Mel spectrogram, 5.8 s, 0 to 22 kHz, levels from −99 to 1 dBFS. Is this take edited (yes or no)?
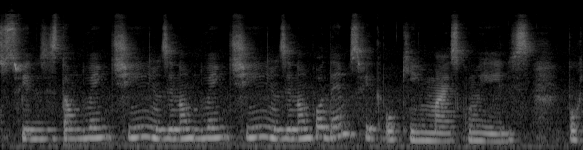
yes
